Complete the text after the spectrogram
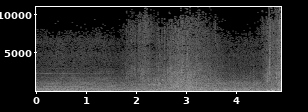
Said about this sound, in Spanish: De noche, en el mar, un bote con dos hombres se aleja de un barco.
